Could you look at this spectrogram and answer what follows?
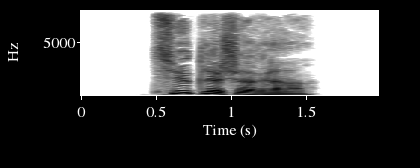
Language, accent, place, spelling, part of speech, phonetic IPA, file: German, Germany, Berlin, zyklischerer, adjective, [ˈt͡syːklɪʃəʁɐ], De-zyklischerer.ogg
- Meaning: inflection of zyklisch: 1. strong/mixed nominative masculine singular comparative degree 2. strong genitive/dative feminine singular comparative degree 3. strong genitive plural comparative degree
